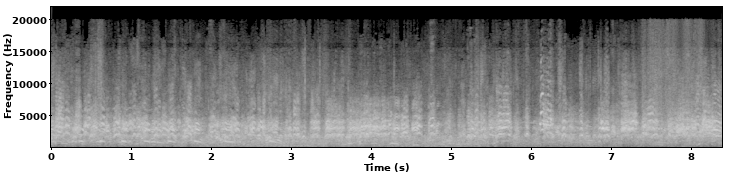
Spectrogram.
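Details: Seagulls gathering while people feed them: many overlapping harsh, down-slurred calls from a crowded flock, set against a steady hissing rush of background noise.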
